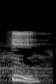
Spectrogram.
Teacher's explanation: زیر ادا کی ہم نے آواز کو نیچے گرا کے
